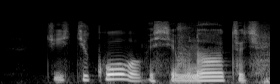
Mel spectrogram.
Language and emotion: Russian, sad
